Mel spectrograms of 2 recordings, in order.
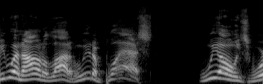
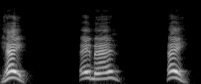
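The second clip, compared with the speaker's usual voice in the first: sharp loud calls, much higher; coach yelling; 7 semitones higher, 12 dB louder than usual. Retold or imitated. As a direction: bark it across the field at a player. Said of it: "Tomlin is yelling at him".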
